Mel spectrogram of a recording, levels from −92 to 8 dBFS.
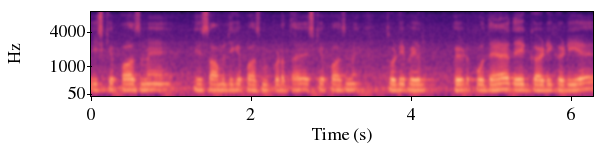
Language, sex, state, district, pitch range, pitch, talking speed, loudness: Hindi, male, Uttar Pradesh, Shamli, 150-160 Hz, 155 Hz, 220 wpm, -15 LUFS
